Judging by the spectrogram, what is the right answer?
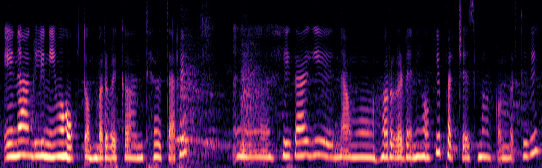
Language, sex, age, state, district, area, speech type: Kannada, female, 30-45, Karnataka, Dharwad, rural, spontaneous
